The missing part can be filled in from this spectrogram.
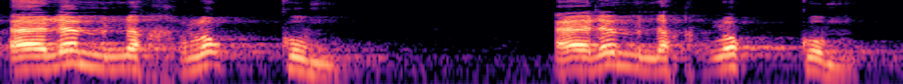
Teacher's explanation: أن نحافظ على صفة الاستعلاء الموجودة في القاف ألم نخلقكم نخلقكم. فإذا أدغمنا القاف في الكاف إدغام كامل فنقرأ بدون صفة استعلاء والقلقلة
